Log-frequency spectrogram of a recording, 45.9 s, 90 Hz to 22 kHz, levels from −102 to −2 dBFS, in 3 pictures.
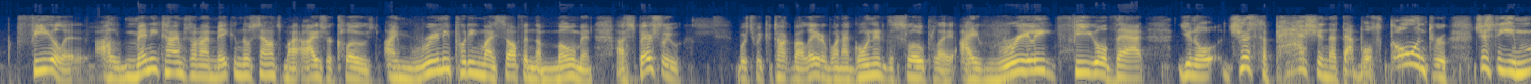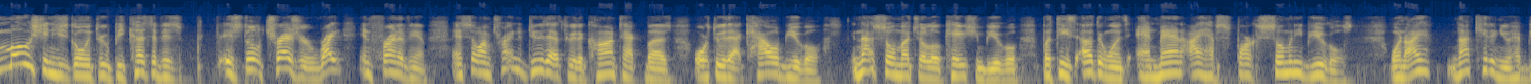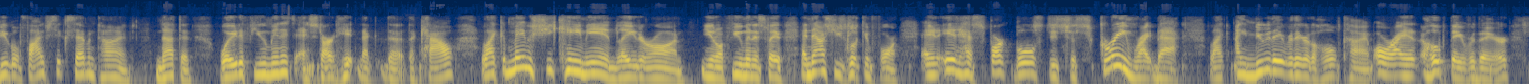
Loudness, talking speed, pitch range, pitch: -22 LUFS, 220 wpm, 135-195 Hz, 160 Hz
